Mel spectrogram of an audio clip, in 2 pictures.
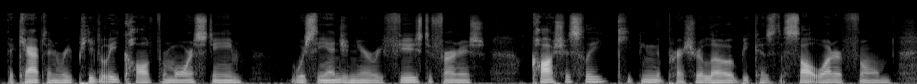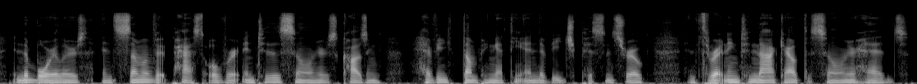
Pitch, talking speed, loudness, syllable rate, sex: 95 Hz, 175 wpm, -25 LUFS, 5.5 syllables/s, male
